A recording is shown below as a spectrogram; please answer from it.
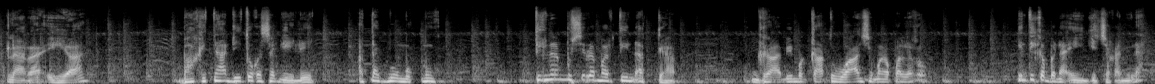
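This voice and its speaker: A man's voice: mid-range voice, sing-song, normal speed, pauses often, faint music behind, close to an everyday voice. A man with a Filipino accent playing an older, fatherly but touchy father-in-law in a horror drama. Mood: fatherly, coaxing.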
